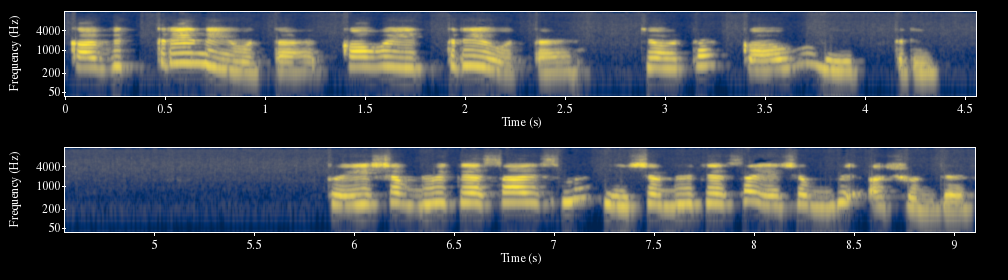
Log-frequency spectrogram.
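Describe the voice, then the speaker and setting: A woman teaching an exam-prep grammar lesson, asking questions and answering them herself, repeating key words slowly. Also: high-pitched, expressive. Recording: dull lo-fi sound.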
